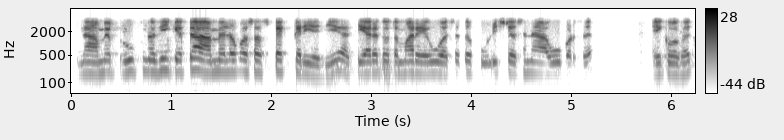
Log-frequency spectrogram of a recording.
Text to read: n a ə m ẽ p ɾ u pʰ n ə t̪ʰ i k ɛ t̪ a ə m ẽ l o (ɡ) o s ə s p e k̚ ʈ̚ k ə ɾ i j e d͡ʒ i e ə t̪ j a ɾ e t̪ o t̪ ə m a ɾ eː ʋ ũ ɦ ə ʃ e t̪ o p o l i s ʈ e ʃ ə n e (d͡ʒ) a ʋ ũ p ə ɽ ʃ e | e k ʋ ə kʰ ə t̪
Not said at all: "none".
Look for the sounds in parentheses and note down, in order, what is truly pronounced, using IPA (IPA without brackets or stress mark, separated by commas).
k, none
